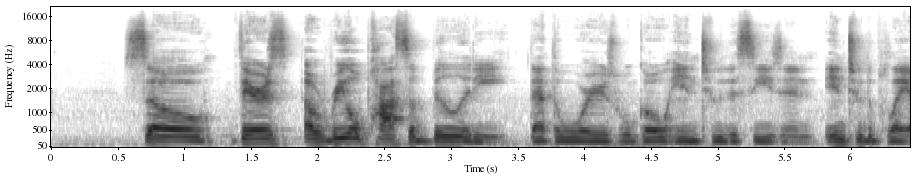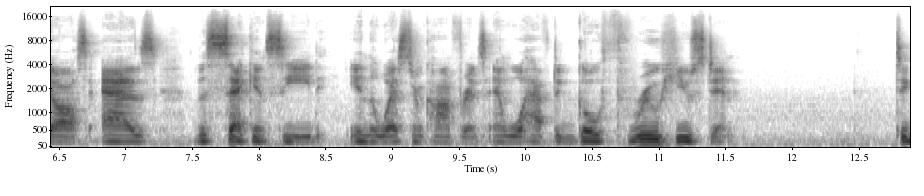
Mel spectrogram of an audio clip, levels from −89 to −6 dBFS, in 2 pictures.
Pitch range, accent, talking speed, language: 95-115 Hz, American, 150 wpm, English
